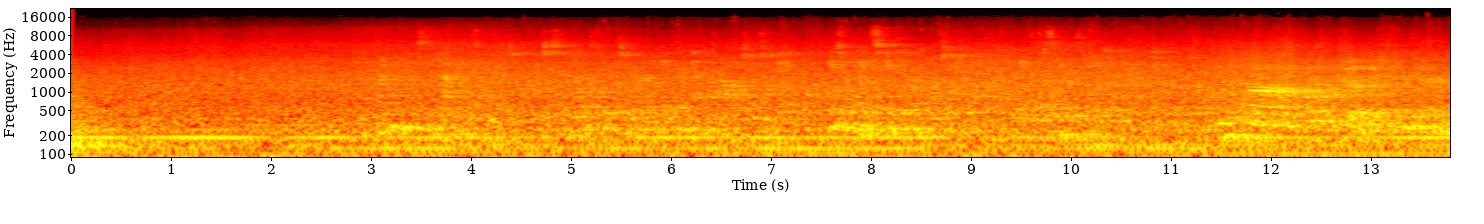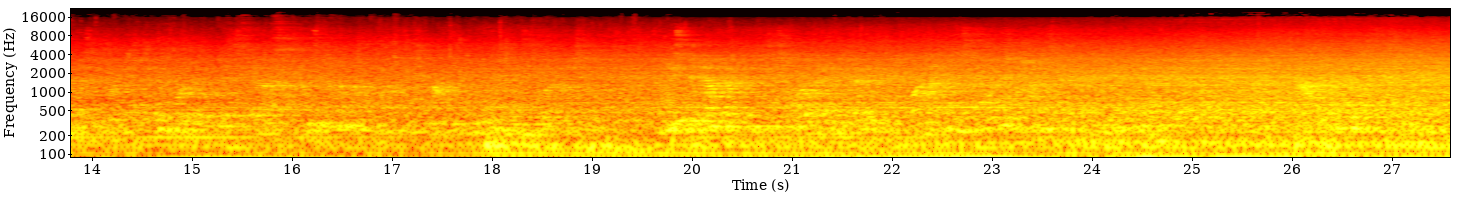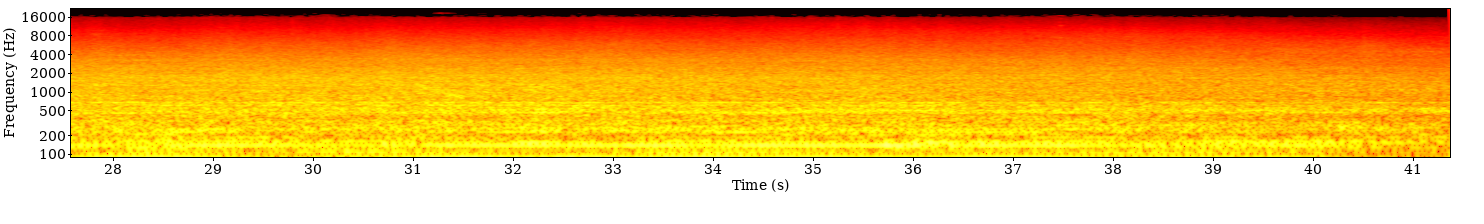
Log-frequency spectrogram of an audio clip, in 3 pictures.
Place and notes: under Jannowitzbrücke, Berlin - standing still
Sonopoetic paths Berlin
Berlin, Germany, 3 September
